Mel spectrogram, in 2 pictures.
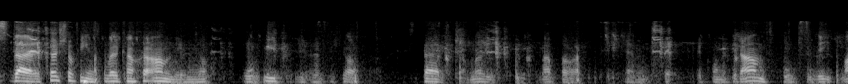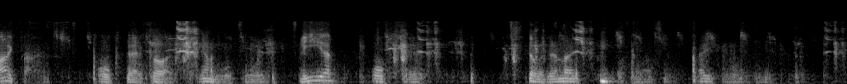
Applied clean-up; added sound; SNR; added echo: neural mask model RNNoise.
